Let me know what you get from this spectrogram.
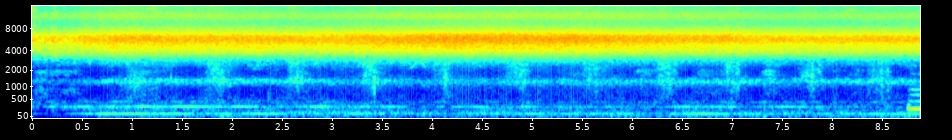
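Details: Cicadas emerging in 2021 fill the air with a steady, unbroken high-pitched droning chorus that holds level throughout, with a faint low hum and soft periodic pulsing underneath.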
